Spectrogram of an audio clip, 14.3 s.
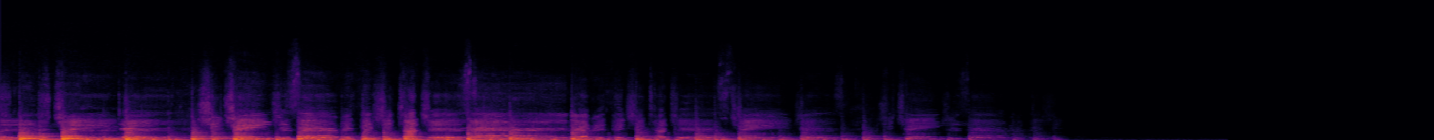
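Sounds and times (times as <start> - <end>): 
chanting: 0.0 - 10.5.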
